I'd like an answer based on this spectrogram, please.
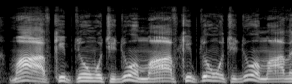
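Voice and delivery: imitated cornermen in a Massachusetts accent; lightly put-on Massachusetts accent, dropping the R in Marv. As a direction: do Boston-area trainers with a Massachusetts accent. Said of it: "in that Massachusetts accent".

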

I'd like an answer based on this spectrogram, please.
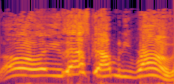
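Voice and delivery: you can't believe he's asking; amazed. Real, not acted. Marvels at Duran's eagerness.

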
